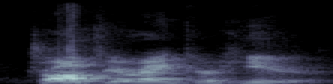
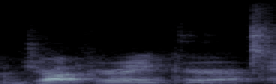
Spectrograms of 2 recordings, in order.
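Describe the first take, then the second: First: Elven soldier calling down, louder and higher; shouting down. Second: Said in the usual way. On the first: Acted. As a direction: call it down to the ship as an order. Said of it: "a voice shouting down from you".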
